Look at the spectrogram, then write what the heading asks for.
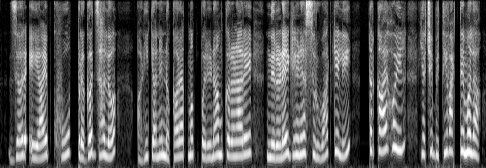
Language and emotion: Marathi, fearful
